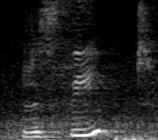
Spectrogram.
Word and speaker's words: receipt: Receipt.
